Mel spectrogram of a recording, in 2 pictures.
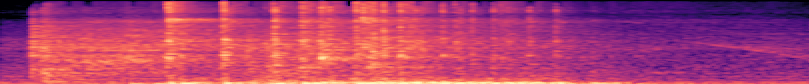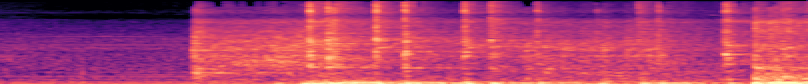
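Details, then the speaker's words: LS-swapped Fatsun, after fitting new plugs and finishing wiring: catches and idles with a rough, uneven beat, then revs cleanly; runs better but starting is still poor, OBD scan planned. "the revs sound better but the uh it startup is still bad so we're going to check it with OBD scanner"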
